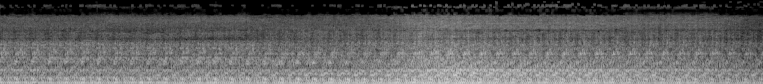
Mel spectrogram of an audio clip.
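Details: 2000 Ford 7.3 Powerstroke turbo diesel idling with a steady clatter and a regular knock about three times a second; owner unsure whether injector or engine knock.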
